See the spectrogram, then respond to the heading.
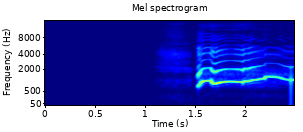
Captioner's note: big InhaleeEEEE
